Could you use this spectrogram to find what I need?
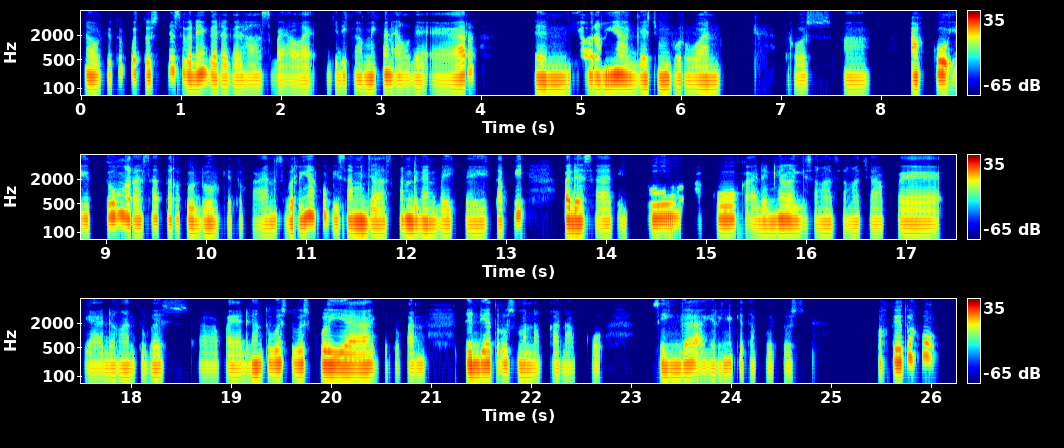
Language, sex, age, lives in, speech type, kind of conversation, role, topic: Indonesian, female, 30-34, Indonesia, conversation, advice, user, Bagaimana cara membangun kembali harga diri dan menetapkan harapan yang realistis setelah putus cinta?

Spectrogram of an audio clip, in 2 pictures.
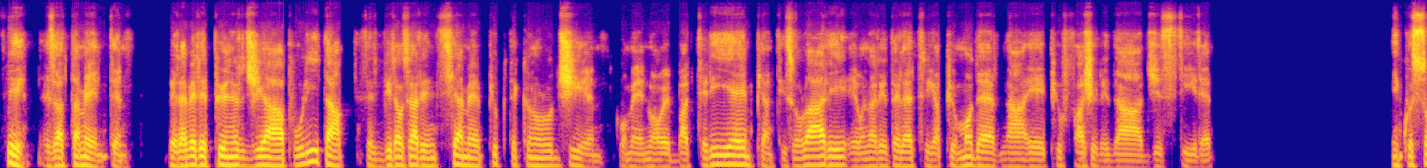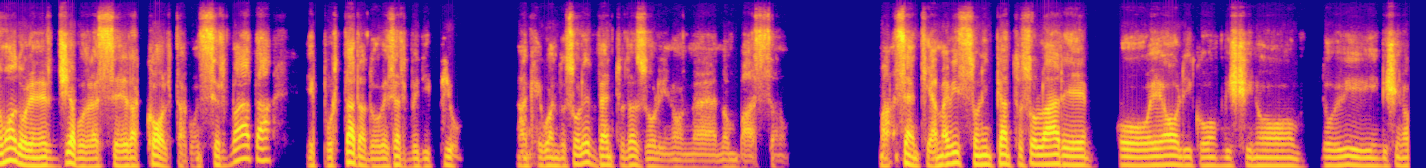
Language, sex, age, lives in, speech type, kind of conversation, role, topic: Italian, male, 60-64, United States, read, expert-assistant, expert, Come si produce l’energia elettrica che usiamo ogni giorno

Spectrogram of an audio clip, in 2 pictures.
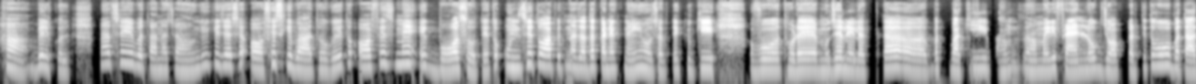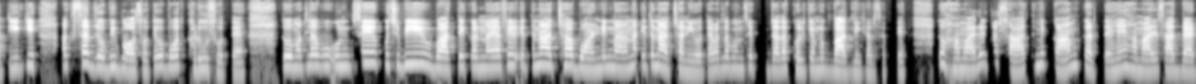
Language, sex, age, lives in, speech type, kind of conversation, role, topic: Hindi, female, 20-24, India, conversation, podcast, guest, Tumhare liye apnapan ka matlab kya hai?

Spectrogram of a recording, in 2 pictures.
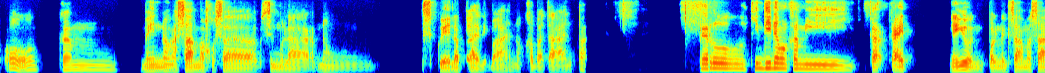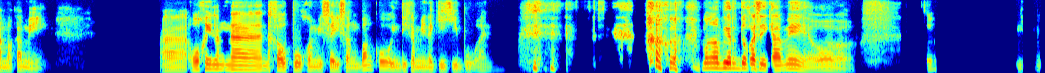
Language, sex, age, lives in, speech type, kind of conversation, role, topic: Filipino, male, 40-44, Philippines, conversation, unstructured, none, Ano ang kahalagahan ng pagtitiwala sa pagkakaibigan para sa’yo?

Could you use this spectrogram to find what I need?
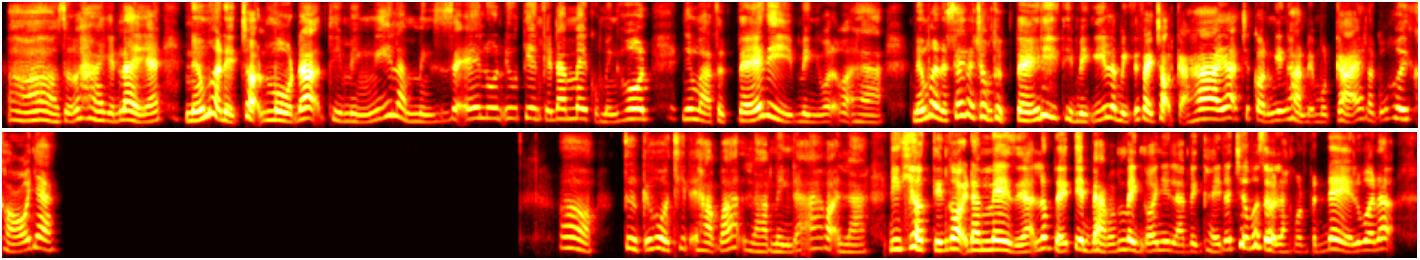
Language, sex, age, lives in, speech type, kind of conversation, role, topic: Vietnamese, female, 20-24, Vietnam, conversation, podcast, guest, Bạn cân nhắc và lựa chọn giữa đam mê và tiền bạc như thế nào?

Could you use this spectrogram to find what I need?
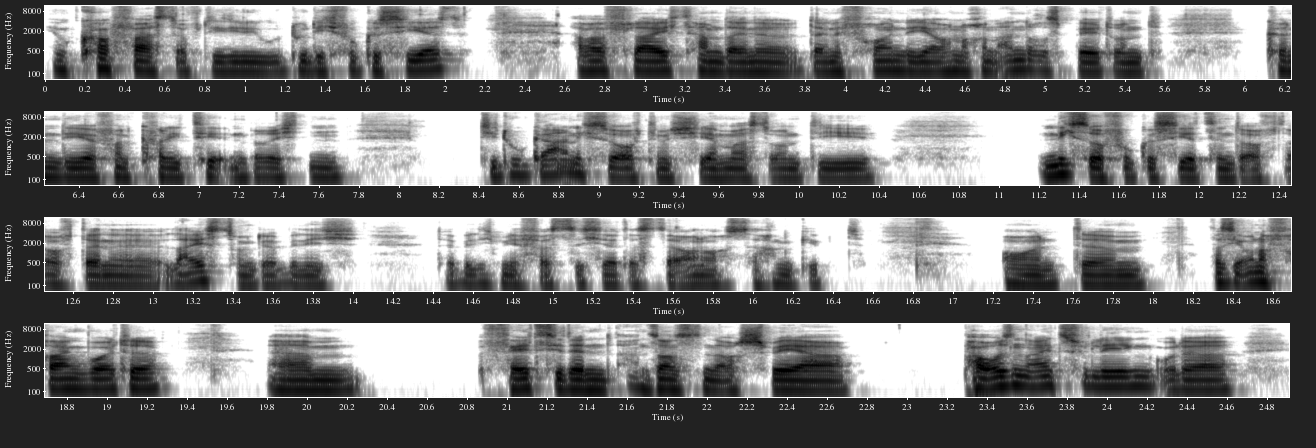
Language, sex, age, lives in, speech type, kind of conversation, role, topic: German, male, 35-39, Germany, conversation, advice, advisor, Wie kann ich meinen Selbstwert von meiner Produktivität trennen?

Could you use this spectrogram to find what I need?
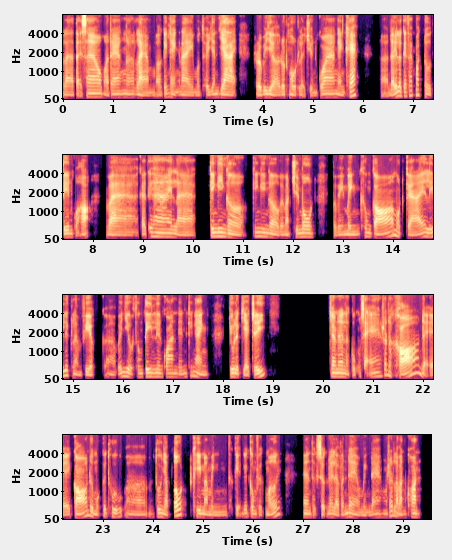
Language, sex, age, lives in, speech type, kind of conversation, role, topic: Vietnamese, male, 30-34, Vietnam, conversation, advice, user, Làm sao vượt qua nỗi sợ đổi nghề khi đang ở giữa chặng đường sự nghiệp?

